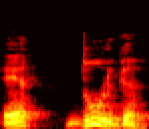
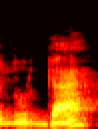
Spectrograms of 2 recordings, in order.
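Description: First: "Durga" with a short, closed final A; Hindi short A. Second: "Durga" with a long, open final A; Sanskrit long A. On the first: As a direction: clip the end of "Durga". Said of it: "Um A curto e fechado". ("Durga" com A final curto) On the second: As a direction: stretch the last A of "Durga". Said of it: "um A longo e aberto". ("Durga" com A longo e aberto) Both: Shown as a demonstration.

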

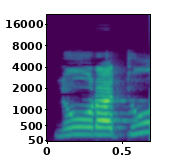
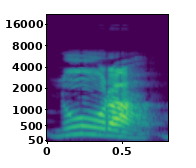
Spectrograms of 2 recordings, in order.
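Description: First: نورة as "nuuratu", t plus u; sounded ta. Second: نوره as "nuurah", ending on h; pausal ha. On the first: Teacher showing pupils connected reading, نورة ending "-tu". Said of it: "تنطق تاء في الحركة". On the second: Teacher showing pupils the stop, نوره ending in h. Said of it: "وهاء عند الوقف". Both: Shown as a demonstration.

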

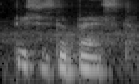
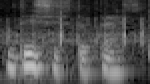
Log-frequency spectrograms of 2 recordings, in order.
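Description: First: Hushed whisper. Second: Talking while chewing; mouth full. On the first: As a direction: breathe it out, whispering. Quiet tasting aside. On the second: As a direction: say it through a bite. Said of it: "I'm sorry, I'm chewing". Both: Real, not acted.

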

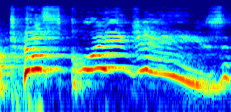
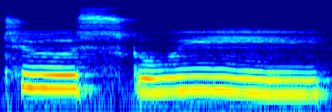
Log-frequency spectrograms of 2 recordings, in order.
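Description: First: High, loud, drawn-out triumphant yell. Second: Slowly drawn-out, puzzled reading; slow sounding-out. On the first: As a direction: shout it out as a sudden revelation. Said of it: "I yell in the checkout aisle". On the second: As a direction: stretch each word as you work it out. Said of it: "and I say it slower". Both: Retold or imitated.

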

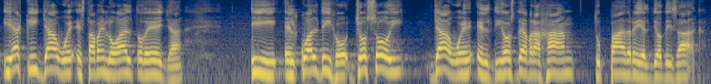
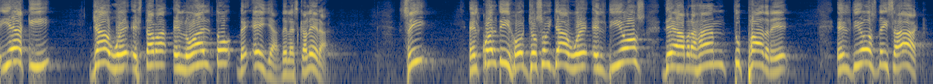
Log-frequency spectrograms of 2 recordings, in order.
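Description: First: Slower repeat. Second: Raised, higher voice proclaiming the verse; emphatic scripture reading. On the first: Shown as a demonstration. Preacher repeating the verse for the congregation, slowly. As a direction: read the verse again slowly, word by word. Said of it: "Lo voy a repetir más despacio". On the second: Real, not acted. Preacher reads verse aloud, emphatic.

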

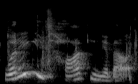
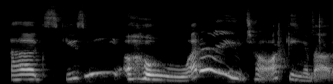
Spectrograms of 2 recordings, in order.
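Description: First: Mocking echo of someone's question; mimicking. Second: Slow, loud, pitch-swooping disbelief; incredulous. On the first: Alex teases Peter by parroting him, mimicking. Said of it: "Alex mimicked". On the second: Peter denies being in love to Alex, incredulous. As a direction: act baffled, drawing out the question. Teased about love, flustered denial. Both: A narrator's reading.

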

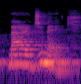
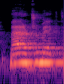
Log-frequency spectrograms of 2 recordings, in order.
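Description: First: "mercimek" with an open first E and clear i; the right way, "mercimek"; correct pronunciation. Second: "Mercimek" said as "mercumek" with a u; the common mistake, "mercumek"; wrong pronunciation. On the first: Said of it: "Oradaki E açık". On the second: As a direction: turn the i of "Mercimek" into u. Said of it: "E'yi açıyoruz". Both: Shown as a demonstration.

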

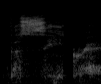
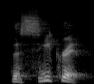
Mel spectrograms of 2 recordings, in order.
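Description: First: A hushed, conspiratorial playful whisper; mock secretive whisper. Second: Said in the usual way. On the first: Pastor teasing about a bestseller title, mock secretive whisper. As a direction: breathe the title like a spooky secret.

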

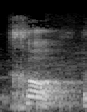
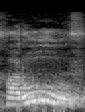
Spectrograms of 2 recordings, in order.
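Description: First: "خروف" split as kha, pause, long rūūf; strong damma. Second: "خروف" as one word, kharūūf; blended word. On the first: Teacher sounds out for listeners, syllables drawn out. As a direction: hold the ū of خروف. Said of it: "وينطق ضمة شديدة". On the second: Teacher blends the word after sounding out, whole. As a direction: join kha and rūf smoothly. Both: Shown as a demonstration.

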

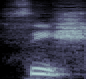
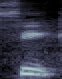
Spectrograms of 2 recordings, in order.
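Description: First: One accepted ending, said with s; ending sis. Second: সিগ ending in a hard g; the other accepted ending, with g; ending sig. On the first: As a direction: say সিস with a hissed final s. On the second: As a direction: close সিগ on a firm g stop. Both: Shown as a demonstration. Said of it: "সিগও বলা যায়, সিসও বলে".

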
